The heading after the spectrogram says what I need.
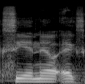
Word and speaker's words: CNLX: But anyway, welcome back, CNLX Gaming, where the X is silent.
